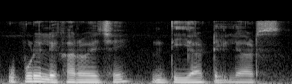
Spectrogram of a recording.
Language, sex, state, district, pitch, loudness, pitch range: Bengali, male, West Bengal, Alipurduar, 105 Hz, -16 LUFS, 100-110 Hz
